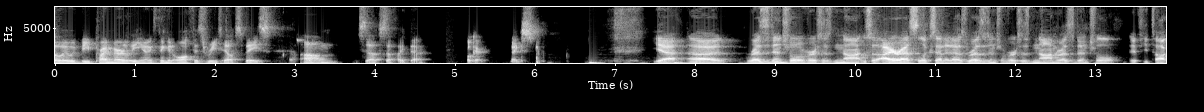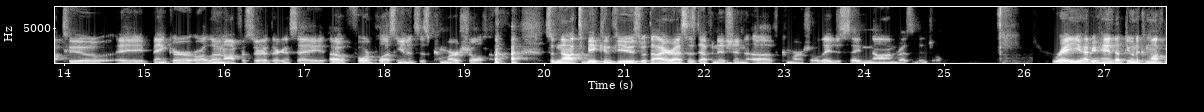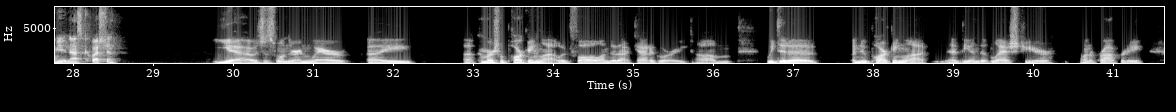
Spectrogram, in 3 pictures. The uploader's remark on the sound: This recording is from a webinar we held for members of our email list and the Cash Flow Community.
